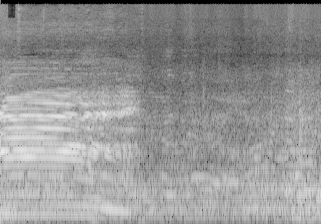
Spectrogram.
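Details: A cow at a busy cattle market held just after Eid in Ullapara, Sirajganj, Bangladesh, gives one loud, rich, harmonic moo lasting about a second. The moo slides lower as it ends, and market chatter and voices follow.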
